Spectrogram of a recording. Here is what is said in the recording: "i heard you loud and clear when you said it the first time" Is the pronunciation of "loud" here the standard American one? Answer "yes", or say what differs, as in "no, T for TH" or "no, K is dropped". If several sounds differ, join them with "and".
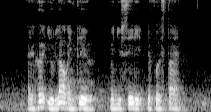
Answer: no, D is dropped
